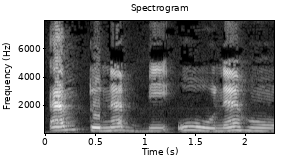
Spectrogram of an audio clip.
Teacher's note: make the hamza sound clear and stretch the ha two حركات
